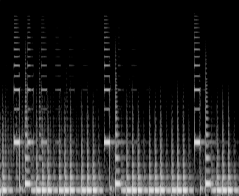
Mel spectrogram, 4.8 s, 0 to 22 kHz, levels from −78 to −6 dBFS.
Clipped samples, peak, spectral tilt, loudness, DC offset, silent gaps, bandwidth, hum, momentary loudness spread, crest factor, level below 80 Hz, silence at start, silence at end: under 0.1%; -10 dBFS; -7.5 dB/octave; -21 LUFS; under 0.1%; none; 13 kHz; none; 2 LU; 10 dB; -46 dBFS; 0 s; 0 s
